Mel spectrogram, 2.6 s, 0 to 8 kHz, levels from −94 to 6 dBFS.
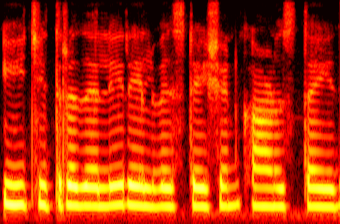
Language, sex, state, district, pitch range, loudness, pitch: Kannada, female, Karnataka, Bidar, 245-260 Hz, -14 LUFS, 250 Hz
